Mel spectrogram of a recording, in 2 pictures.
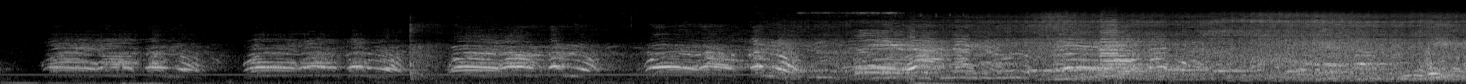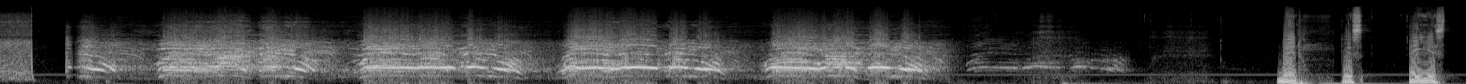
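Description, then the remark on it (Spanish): A large crowd of university students at a protest chants and shouts in loud, rhythmic bursts, voices rising and falling together, with a steady background hum and brief gaps between surges. “Eh, aquí vamos a escuchar lo que están haciendo ahorita en este momento.”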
